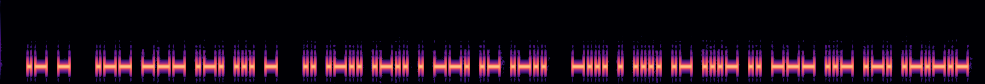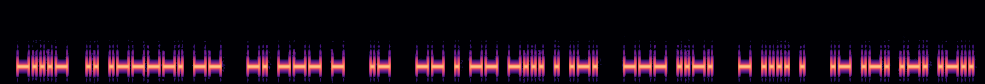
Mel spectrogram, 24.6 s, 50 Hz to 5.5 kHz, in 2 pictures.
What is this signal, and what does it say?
Morse code, heard as a keyed tone, about 25 wpm, 600 Hz. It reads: AT WORST ILLEGAL BEHAVIOUR. <BT> I'M NOT A MEMBER OF THE ARRL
